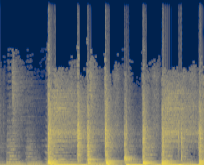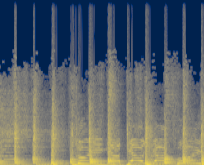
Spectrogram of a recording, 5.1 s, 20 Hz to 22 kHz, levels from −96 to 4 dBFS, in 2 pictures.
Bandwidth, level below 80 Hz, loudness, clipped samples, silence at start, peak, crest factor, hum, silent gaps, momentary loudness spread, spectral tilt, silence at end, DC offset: 16.5 kHz; -14 dBFS; -10 LUFS; 2%; 0 s; 0 dBFS; 10 dB; none; none; 3 LU; -4.5 dB/octave; 0 s; under 0.1%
